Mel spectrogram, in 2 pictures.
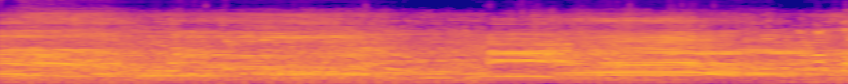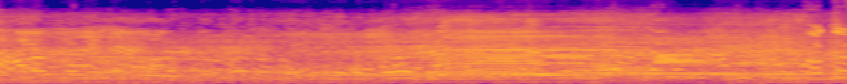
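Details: Sahiwal bull calves at a busy cattle market in Bangladesh: several drawn-out, wavering moos rise above a constant crowd murmur and chatter, with overlapping calls from more than one animal.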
